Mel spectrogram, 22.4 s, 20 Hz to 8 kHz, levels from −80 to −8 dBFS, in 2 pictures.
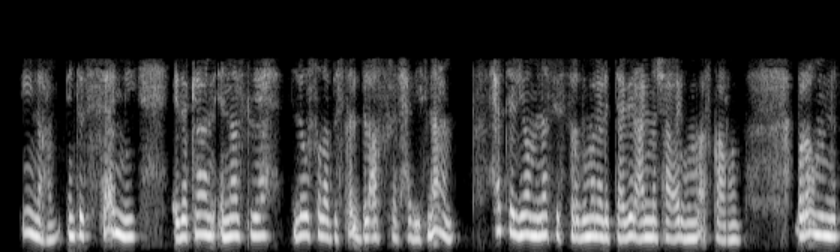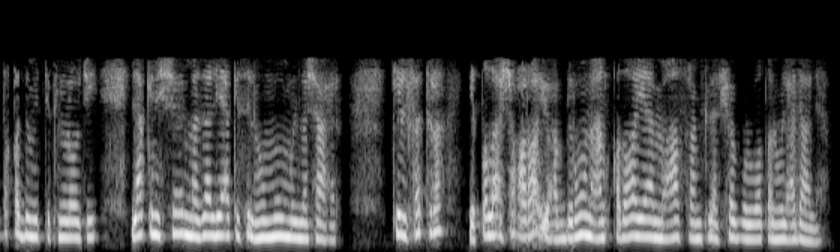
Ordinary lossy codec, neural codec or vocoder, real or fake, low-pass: AAC, 16 kbps; codec, 16 kHz, 16 kbps, FunCodec, trained on Chinese and English, 50 frames a second; fake; 7.2 kHz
